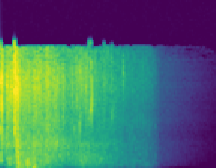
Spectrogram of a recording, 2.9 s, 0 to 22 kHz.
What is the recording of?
Swimming pool splash
'Bombing'/jumping into a small outdoor swimming pool. Recorded on internal mics of Zoom H2N
pool, splashing, spray, swimming, water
